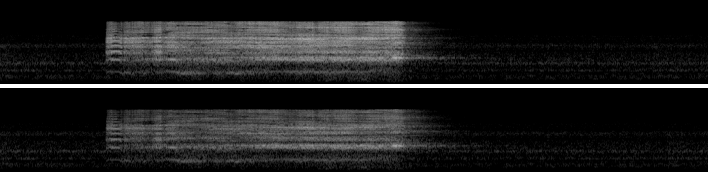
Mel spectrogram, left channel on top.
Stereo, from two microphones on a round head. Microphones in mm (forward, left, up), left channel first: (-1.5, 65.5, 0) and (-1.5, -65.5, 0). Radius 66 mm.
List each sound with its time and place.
1.1 s cutlery clinking: 50° left (ahead or behind), 0.9 m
